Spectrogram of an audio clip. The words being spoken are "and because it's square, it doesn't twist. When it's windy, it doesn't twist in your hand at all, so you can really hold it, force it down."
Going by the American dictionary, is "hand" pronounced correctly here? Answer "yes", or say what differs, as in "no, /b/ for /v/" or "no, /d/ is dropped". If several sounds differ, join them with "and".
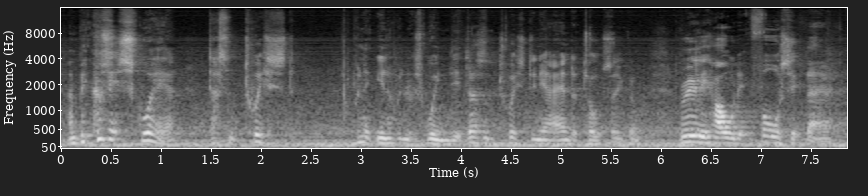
yes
